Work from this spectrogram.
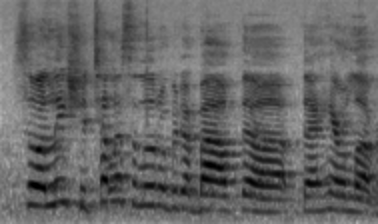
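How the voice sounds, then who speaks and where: Noticeable background noise fills the recording. Over it, a woman talks very fast. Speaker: talk show host. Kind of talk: live talk show. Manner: animated.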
